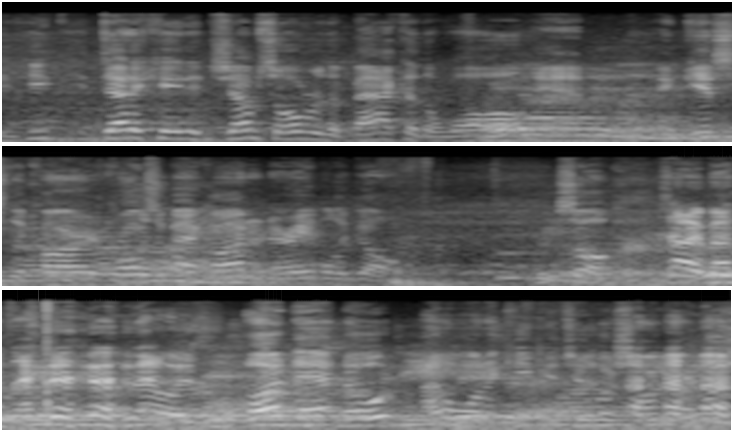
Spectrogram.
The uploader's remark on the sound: Live from Island Speedway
